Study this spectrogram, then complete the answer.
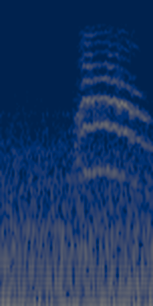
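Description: A pet cat named Sheriff lets out a single drawn-out meow by the door, fairly close and clear over a quiet room hum.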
